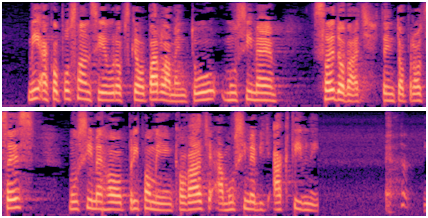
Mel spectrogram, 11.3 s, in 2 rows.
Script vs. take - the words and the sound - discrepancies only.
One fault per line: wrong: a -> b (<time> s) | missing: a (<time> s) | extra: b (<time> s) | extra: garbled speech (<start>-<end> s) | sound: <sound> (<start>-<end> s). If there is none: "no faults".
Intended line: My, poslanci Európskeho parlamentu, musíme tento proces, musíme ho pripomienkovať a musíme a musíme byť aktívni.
extra: ako (0.5 s)
extra: sledovať (4.2 s)
missing: a musíme (9.0 s)
sound: cough (10.8-11.2 s)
